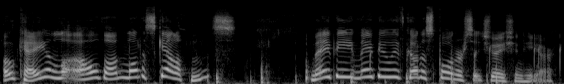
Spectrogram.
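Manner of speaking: high tense rush of alarm; panicked. Real, not acted. Gamer panics at a skeleton swarm in the cave. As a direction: keep the pitch high and worried.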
